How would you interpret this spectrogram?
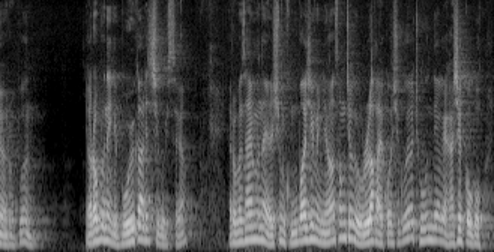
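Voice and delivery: ordinary delivery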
